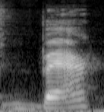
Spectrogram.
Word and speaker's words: Bakkt: I had to listen to a pronunciation because I myself was looking at it like Buck, but I'm glad we got it out of the way. It is back to the utter haha.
